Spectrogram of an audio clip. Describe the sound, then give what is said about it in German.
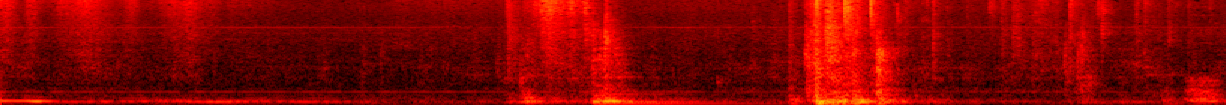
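A refrigerator door is pulled open to look for olives, with a soft clunk followed a moment later by a louder rattling thud, over a steady low hum and no talking. “Muss ich mal gucken in meinen Kühlschrank.”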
